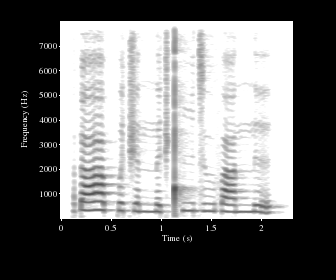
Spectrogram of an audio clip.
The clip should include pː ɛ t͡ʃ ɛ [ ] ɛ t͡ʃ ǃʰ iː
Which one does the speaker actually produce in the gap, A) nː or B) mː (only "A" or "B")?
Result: A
